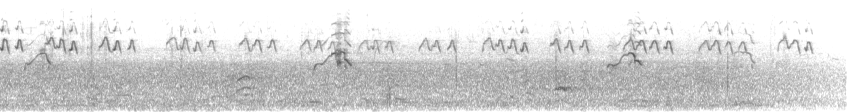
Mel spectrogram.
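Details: Juvenile common moorhens calling at a pond in Leipzig's Rosental in August: thin, high squeaky notes repeated in quick pairs, with occasional louder rising squeals, over a steady background hiss.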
